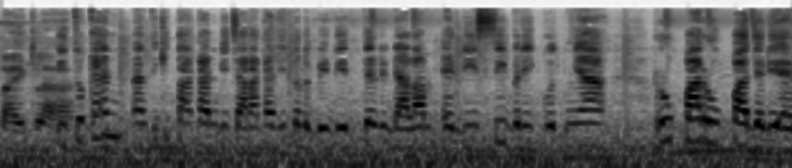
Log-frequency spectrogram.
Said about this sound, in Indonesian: mohon maaf kalau suaranya bergerak bergerak dan juga banyak uh, eh, klakson klakson mobil karena, karena ini dibuat kita bikin di mobil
